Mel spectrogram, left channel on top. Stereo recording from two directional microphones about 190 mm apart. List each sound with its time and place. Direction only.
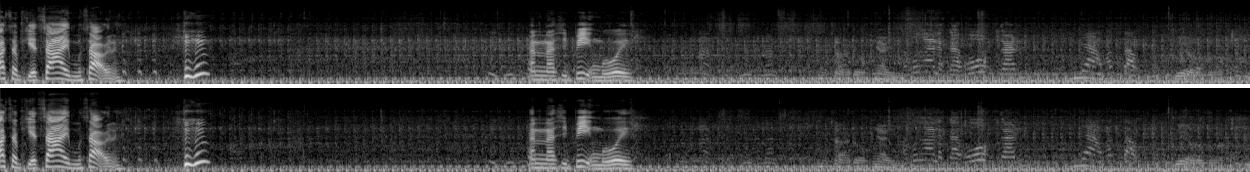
0.0 s speech: 20° right (ahead or behind)
1.8 s speech: 25° right (ahead or behind)
5.3 s speech: 30° right (ahead or behind)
